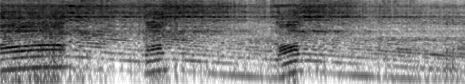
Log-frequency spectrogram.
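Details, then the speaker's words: Suzuki RC two-stroke motorcycle after the carbon deposits were cleaned from the cylinder head: two quick blips rise cleanly and drop back to a steady buzzing idle. The engine revs freely, smooth, roaring and light on the throttle; normal two-stroke revving. "suaranya halus pernah e mesinnya halus dan suaranya bisa Meraung ya teman-teman dan gas-gasannya terasa enenteng"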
